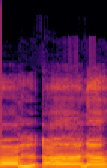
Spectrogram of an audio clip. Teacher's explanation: اس کو 5 الف کی مقدار کھینچ کر ہم اس طرح سے پڑھیں گے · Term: مد لازم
